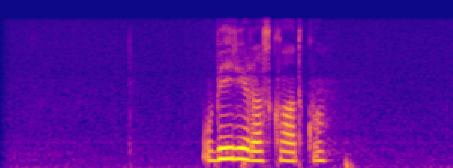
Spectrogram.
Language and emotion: Russian, neutral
